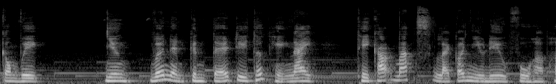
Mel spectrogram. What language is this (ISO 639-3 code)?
vie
